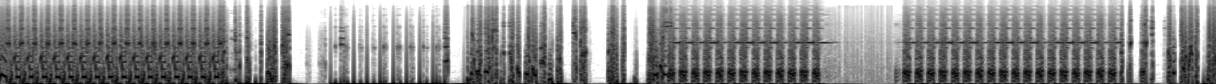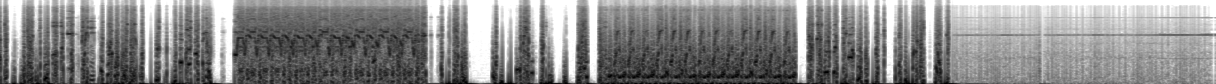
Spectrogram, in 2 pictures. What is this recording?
Random Uncut Stuff
bending, circuit-bent, coleco, core, glitch, just-plain-mental, murderbreak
